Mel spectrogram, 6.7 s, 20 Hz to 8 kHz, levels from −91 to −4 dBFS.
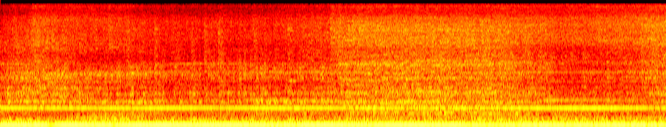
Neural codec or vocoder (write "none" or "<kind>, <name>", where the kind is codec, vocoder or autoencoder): none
